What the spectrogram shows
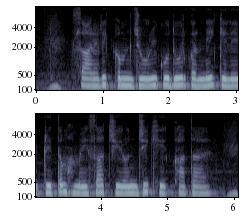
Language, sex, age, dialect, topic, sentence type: Hindi, female, 18-24, Garhwali, agriculture, statement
